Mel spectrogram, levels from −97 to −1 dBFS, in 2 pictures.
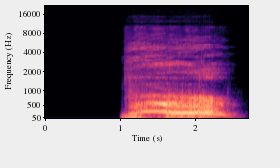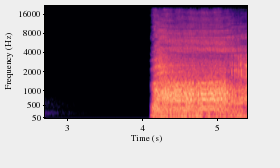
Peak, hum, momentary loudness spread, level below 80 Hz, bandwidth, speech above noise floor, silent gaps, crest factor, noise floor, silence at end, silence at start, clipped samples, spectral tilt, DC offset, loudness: -2 dBFS; none; 11 LU; -36 dBFS; 19 kHz; 73 dB; none; 14 dB; -86 dBFS; 0 s; 1 s; under 0.1%; -6 dB/octave; under 0.1%; -15 LUFS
